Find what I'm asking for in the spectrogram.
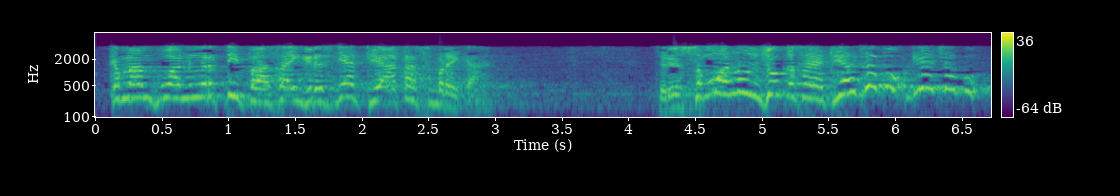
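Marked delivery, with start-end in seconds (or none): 5.5-6.6 high, quick classmates volunteering someone else; eager classmates. Retold or imitated. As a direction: imitate students hurriedly nominating a classmate. Classmates all point at him.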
